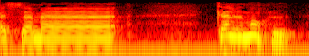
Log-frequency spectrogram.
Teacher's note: السماء لازم تمد أربع حركات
